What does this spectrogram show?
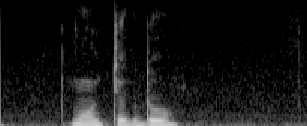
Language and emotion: Russian, neutral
